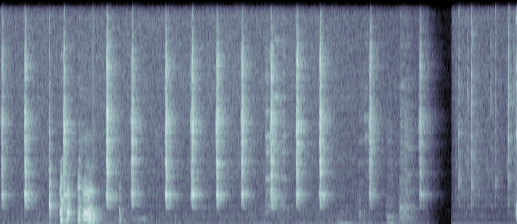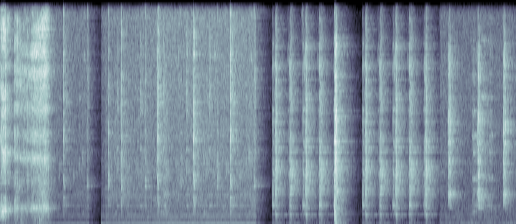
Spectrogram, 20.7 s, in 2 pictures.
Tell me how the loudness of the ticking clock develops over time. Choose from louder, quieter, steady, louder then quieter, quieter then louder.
quieter then louder.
